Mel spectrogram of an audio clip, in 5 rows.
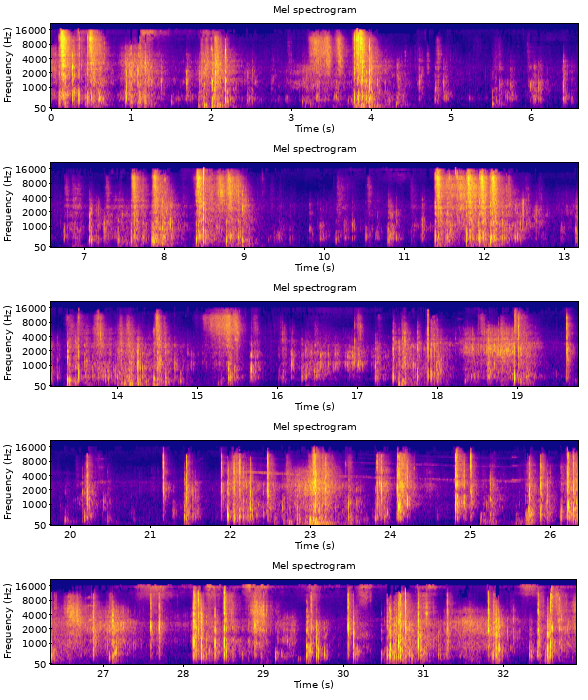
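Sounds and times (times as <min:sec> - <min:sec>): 
firecrackers popping in a backyard: 0:00.0 - 0:32.9
soft shuffling: 0:27.5 - 0:31.3.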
